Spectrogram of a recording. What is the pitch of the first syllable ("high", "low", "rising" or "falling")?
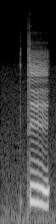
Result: falling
